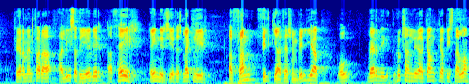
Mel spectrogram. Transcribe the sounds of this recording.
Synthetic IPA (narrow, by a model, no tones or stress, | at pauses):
θɛːɣɾamɛnːfaːɾaːðliːsaθiɪvɪɾaðθejɾ | eːjnɪɾ̥siːaθɛsːmɛknʏiɾ | aðfɾamfɪlcaθɛsːʏmvɪljaɔɣ | vɛɾðɪhʏksanlɛɣakawŋkapist̪nalaw̥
